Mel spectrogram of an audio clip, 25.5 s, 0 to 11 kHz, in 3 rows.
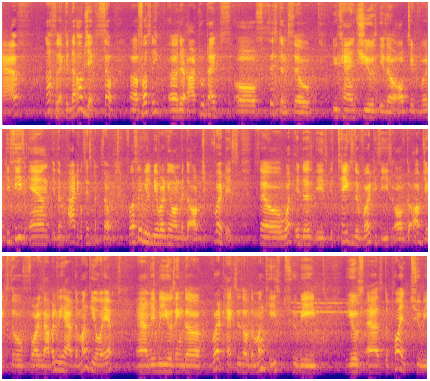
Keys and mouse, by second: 12.7-14.6 drag.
